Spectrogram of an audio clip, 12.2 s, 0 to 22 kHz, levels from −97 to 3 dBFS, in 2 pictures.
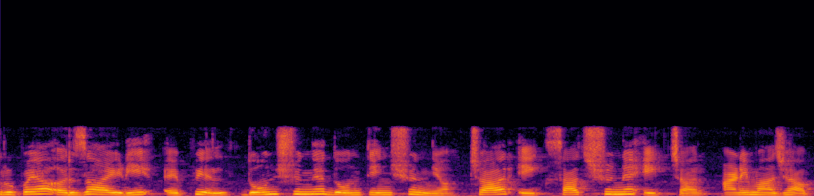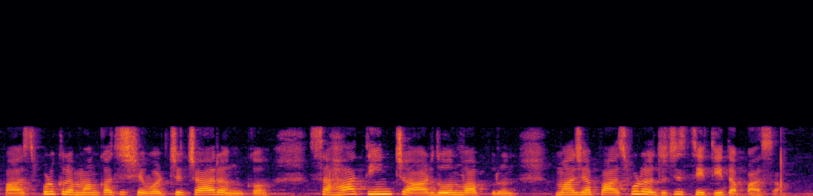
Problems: none marked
